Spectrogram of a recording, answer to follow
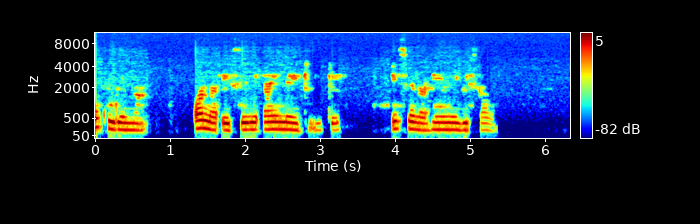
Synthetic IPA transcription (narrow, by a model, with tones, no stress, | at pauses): o˦kʷu˨ɾu˨na˨ | ɔ˦na˨ʔe˨si˦ɾi˦ʔa˦ɲ˦ne˦˨ki˨i˦ke˦ | i˦se˦na˨ɦi˦ɲe˦bi˦sa˦wa˨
